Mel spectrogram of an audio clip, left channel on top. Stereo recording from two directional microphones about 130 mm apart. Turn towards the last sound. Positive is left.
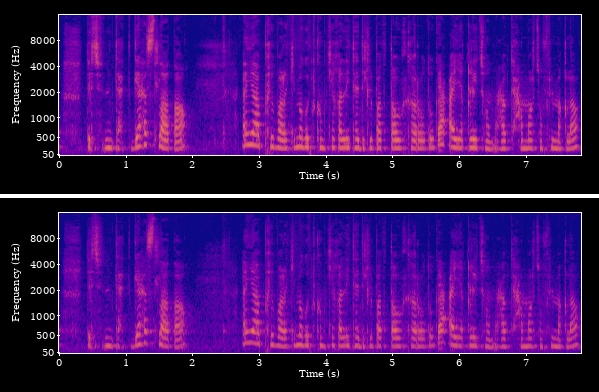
turn(degrees=25)  # may be behind; listen again after turning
